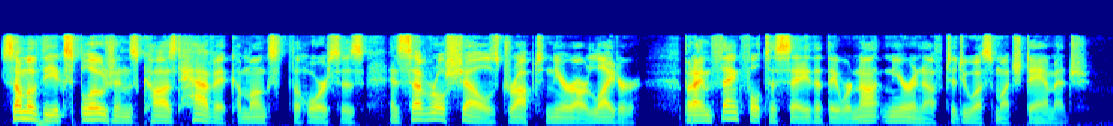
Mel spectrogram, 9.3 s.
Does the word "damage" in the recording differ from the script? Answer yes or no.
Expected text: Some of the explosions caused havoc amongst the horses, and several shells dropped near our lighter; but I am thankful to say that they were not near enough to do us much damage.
no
